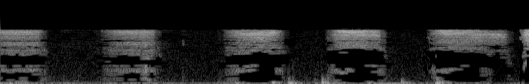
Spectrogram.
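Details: Barn owl owlets begging inside their nest box in July while awaiting prey from the adults: long breathy hisses, roughly one per second, some stretched and overlapping, with soft thumps in the quiet gaps.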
